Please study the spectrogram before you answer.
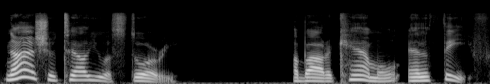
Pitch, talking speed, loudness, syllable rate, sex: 185 Hz, 160 wpm, -18 LUFS, 4.4 syllables/s, female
